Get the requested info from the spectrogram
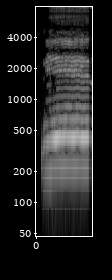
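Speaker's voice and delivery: lowing moo; a voiced cow moo. Cow answers Duck.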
